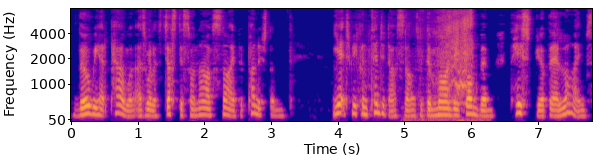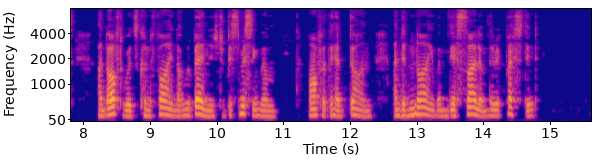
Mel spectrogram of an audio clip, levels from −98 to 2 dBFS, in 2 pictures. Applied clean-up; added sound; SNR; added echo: classical method Wiener filter.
